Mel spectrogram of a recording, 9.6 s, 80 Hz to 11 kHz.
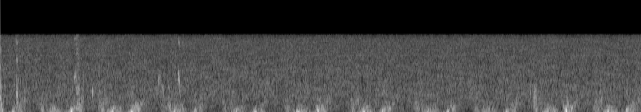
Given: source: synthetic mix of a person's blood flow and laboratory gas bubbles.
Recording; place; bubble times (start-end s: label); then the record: Doppler ultrasound of blood flow; precordium
0.00-0.08 s: bubbles
0.21-0.31 s: bubbles
1.10-1.28 s: bubbles
1.37-1.44 s: bubbles
2.33-2.57 s: bubbles
2.65-2.73 s: bubbles
7.92-8.08 s: bubbles
8.43-8.57 s: bubbles
From the record:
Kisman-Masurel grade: 121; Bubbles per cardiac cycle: 1 to 2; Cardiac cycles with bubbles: 10 to 50%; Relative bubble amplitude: barely perceptible (0.100 to 0.250); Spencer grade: 2 (many but less than half of the cardiac periods contain bubble signals, singularly or in groups); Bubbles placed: anywhere in the cardiac cycle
